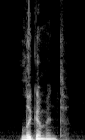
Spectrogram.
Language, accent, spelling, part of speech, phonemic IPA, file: English, US, ligament, noun, /ˈlɪɡəmənt/, En-us-ligament.ogg
- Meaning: 1. A band of strong tissue that connects bones to other bones 2. That which binds or acts as a ligament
